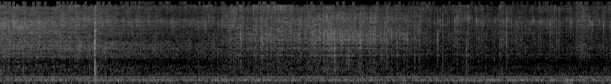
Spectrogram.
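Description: A crab cake burger sizzles and fries steadily in a pan, a continuous hiss with a single sharp clink near the start and no talking.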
